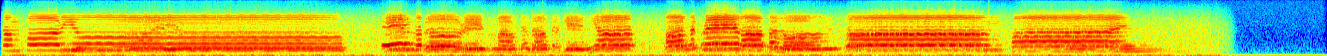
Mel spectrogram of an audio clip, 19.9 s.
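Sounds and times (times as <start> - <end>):
tenor singing: 0.0 - 17.8
orchestra playing: 16.6 - 17.8.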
